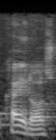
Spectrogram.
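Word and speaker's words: καιρός: Porque o tempo aqui no grego é kairos, ou kairos, como alguns queiram pronunciar.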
